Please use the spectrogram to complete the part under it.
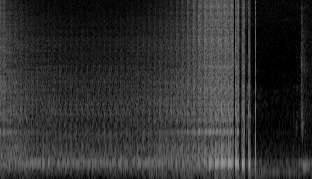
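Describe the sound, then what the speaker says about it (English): A glitched drum sample processed through granular synthesis, with its wave spacing modulated by an LFO. It gives a dense, buzzing, stuttering texture that speeds into rapid machine-gun-like repeats before breaking off, then leaves a faint tail. "you can create really interesting effects just with the wave spacing modulation"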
